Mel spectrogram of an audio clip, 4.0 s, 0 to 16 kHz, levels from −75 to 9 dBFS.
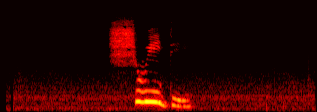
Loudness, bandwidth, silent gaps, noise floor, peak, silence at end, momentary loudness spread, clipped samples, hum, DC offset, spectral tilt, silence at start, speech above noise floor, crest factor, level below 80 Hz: -20 LUFS; 8 kHz; none; -54 dBFS; -8 dBFS; 1.6 s; 20 LU; under 0.1%; none; under 0.1%; -5.5 dB/octave; 1.4 s; 35 dB; 18 dB; -72 dBFS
